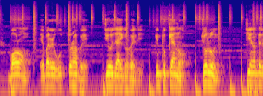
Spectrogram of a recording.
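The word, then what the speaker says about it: 九寨沟: মায়াময় উপত্যকা থাকতে পারে পুরো পৃথিবীর কাছে এই উপত্যকা জিও জাইগো ভ্যালি নামে পরিচিতি পেলেও প্রকৃত চীনা উচ্চারণে এর নাম জিও চাইকো ভ্যালি ভ্যালি রথগুলো সমুদ্রপৃষ্ঠ থেকে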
